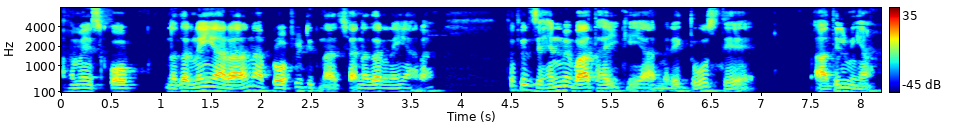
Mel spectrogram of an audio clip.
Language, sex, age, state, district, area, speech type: Urdu, male, 18-30, Delhi, Central Delhi, urban, spontaneous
